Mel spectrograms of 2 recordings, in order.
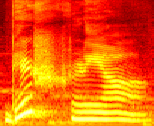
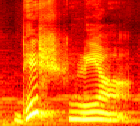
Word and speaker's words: धिष्ण्या: तदश्विना श्रीणुतन धिष्णिया, धिष्णिया। यहाँ ध्यान देंगे, ये जो श है मूर्धन्य श, ये धी के साथ, और ये जो ण है ये या के साथ। धिष्ण्या, धिष्ण्या।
